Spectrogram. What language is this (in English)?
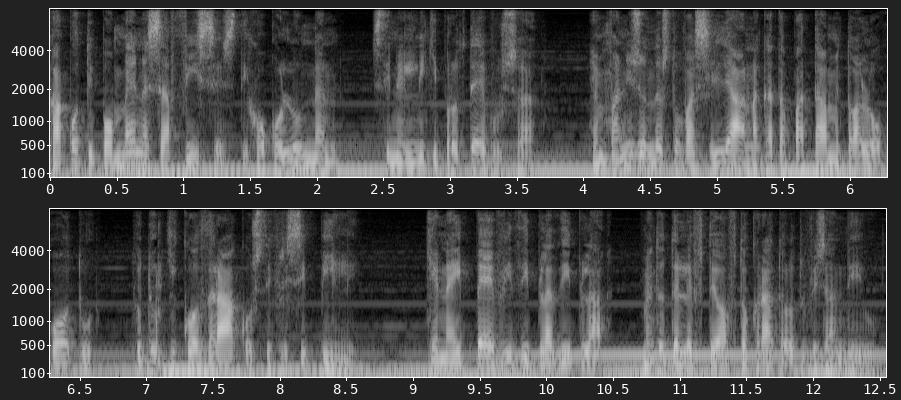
Greek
